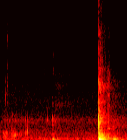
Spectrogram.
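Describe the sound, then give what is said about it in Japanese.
A single quick sip of liquor: mostly quiet, faint rustles, then one short, sharp gulping sound near the end with a brief softer tail. No one speaks. “ちょっとお茶を飲ませてください”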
